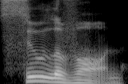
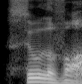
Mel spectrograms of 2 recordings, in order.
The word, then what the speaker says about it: Súilleabháin: My family name is the Gaelic version of Sullivan, which is quite a common Irish name. That's So it's easy. pronounced Súilleabháin. Súilleabháin.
